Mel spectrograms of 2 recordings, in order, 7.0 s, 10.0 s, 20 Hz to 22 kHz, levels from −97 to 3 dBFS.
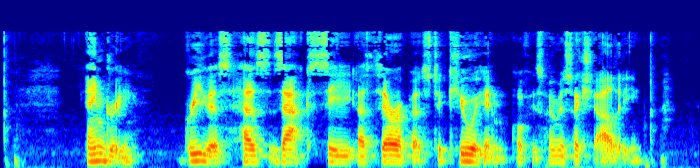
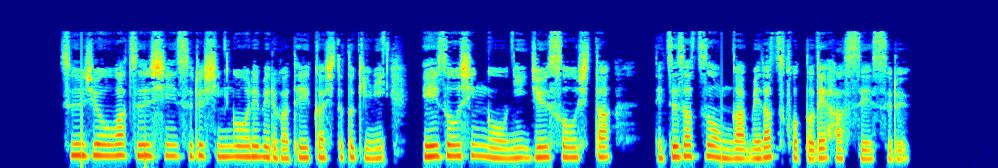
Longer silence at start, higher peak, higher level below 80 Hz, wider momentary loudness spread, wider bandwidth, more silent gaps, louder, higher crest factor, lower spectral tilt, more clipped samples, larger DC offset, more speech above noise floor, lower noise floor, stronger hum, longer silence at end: second, 0.15 s vs 0.6 s; first, -2 dBFS vs -6 dBFS; about the same, -60 dBFS vs -62 dBFS; first, 14 LU vs 9 LU; about the same, 11.5 kHz vs 11.5 kHz; neither; about the same, -21 LUFS vs -22 LUFS; about the same, 20 dB vs 16 dB; about the same, -5 dB/octave vs -4.5 dB/octave; neither; neither; second, 41 dB vs over 68 dB; second, -62 dBFS vs under -90 dBFS; neither; second, 0.35 s vs 0.9 s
